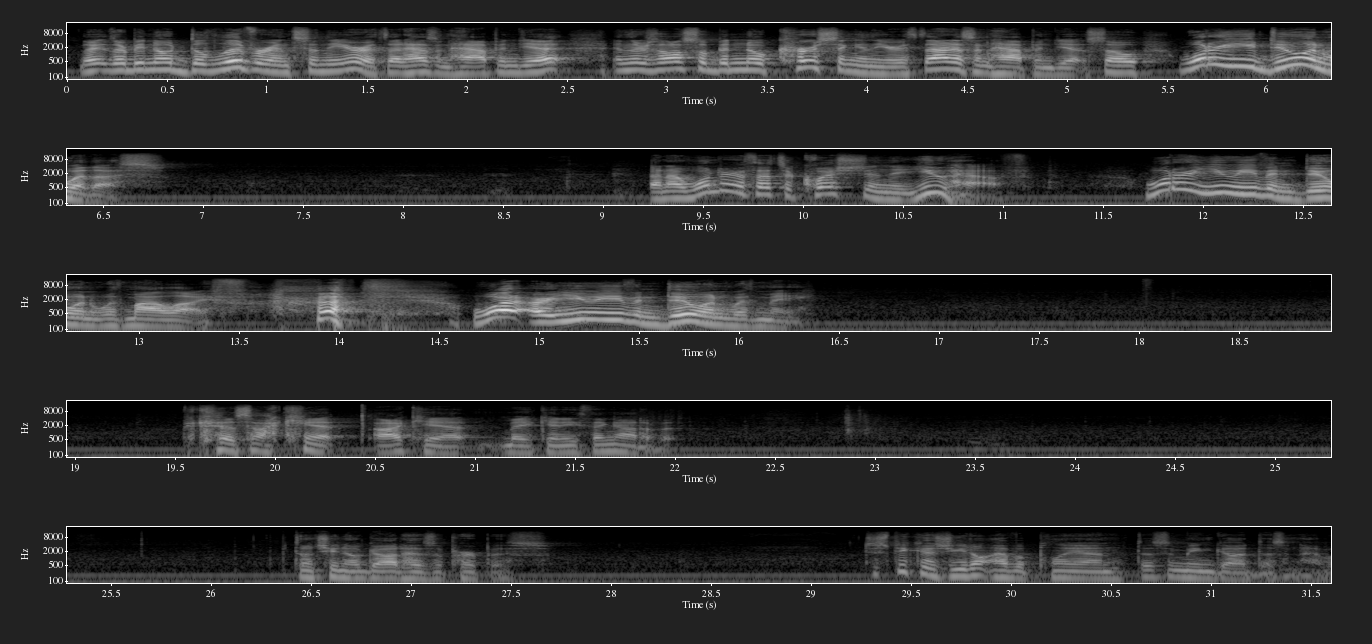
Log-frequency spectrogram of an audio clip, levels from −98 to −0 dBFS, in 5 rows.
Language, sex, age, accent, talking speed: English, male, 30-49, American, 165 wpm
